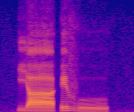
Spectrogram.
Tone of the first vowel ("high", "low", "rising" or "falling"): high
